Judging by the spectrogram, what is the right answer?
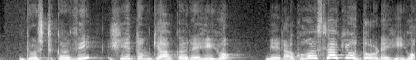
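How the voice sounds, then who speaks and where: A woman speaks in a cartoonish character voice. Her pitch is high, and her pace is moderate. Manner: naive, plaintive.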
